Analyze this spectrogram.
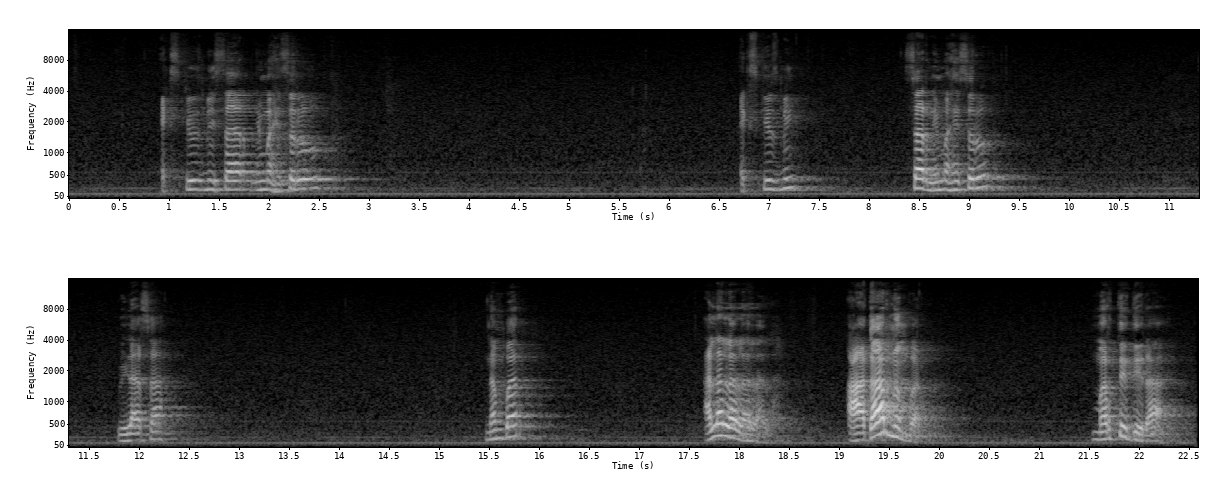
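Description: A man speaks expressively in short bursts on a stage, in an echoing hall.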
